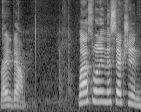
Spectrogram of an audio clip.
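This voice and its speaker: Lively intonation marks a woman's speech. She talks at a fairly slow pace. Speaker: math teacher. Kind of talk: classroom review lesson. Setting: classroom with students.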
